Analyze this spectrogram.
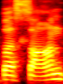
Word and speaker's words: Bacon: The company is called Basan, but it's spelled bacon, which I love.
